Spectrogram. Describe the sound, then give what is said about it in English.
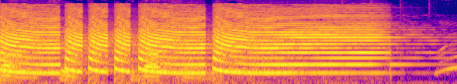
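A loud air horn sound effect blares in a rapid run of short, choppy blasts, then holds one long sustained blast that fades away near the end. “I think I'll put an air horn in there.”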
